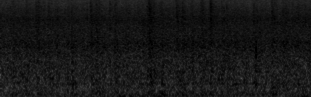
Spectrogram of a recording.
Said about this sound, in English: So I guess I'll listen to the storm.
